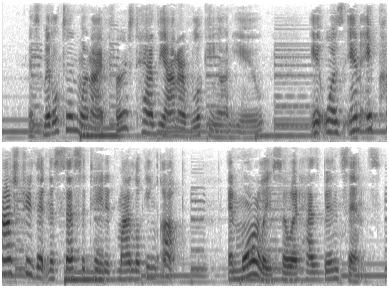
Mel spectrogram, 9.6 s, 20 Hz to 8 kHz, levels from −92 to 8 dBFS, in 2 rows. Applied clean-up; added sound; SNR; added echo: none; Electric guitar; 11 dB; none.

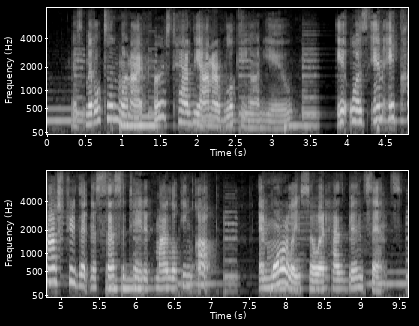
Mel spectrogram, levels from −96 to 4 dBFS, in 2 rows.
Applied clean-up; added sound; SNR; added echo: neural mask model RNNoise.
